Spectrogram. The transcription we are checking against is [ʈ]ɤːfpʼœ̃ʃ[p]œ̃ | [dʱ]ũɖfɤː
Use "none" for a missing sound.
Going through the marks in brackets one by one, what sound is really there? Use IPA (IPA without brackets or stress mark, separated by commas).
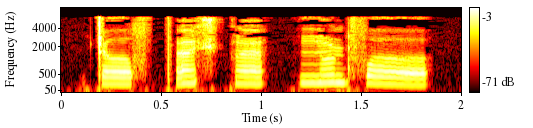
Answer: ʈ, k, n̪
